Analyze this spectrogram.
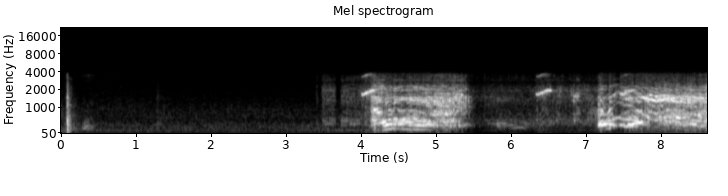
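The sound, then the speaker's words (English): A real animal roars in two long, loud, rough bursts with a low rumbling growl, separated by a quieter stretch, after a faint steady background at the start. “You can hear the crickets in the background too, and that is really a roar. You know, that's not artificially made. That is an actual animal roar.”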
